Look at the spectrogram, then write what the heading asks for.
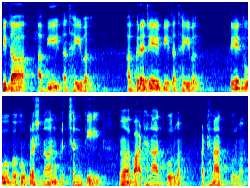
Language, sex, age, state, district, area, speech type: Sanskrit, male, 30-45, Karnataka, Bangalore Urban, urban, spontaneous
